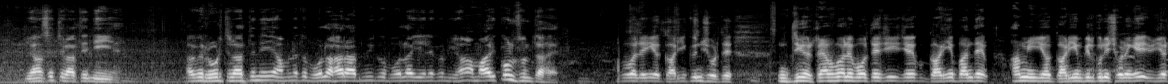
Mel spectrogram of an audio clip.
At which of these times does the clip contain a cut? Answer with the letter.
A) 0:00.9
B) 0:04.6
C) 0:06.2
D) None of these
C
